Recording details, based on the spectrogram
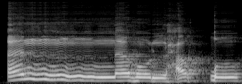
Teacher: نون مشدد پر غنہ کریں گے، قاف حروف مستعلیہ پر پڑھا جائے گا۔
